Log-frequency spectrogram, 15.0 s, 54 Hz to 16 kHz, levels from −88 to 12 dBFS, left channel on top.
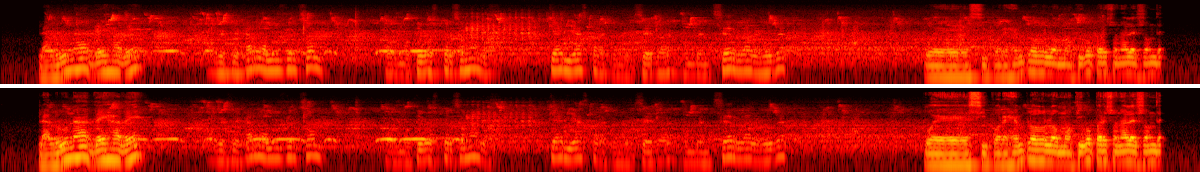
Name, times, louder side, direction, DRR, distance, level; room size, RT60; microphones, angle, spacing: sound 1, 0.5-13.8, left 1 dB, 80° left, 0.9 m, -38 dB
voice 1, 0.5-1.8 11.6-14.5, right 6 dB, 40° right, 0.3 m, -28 dB
voice 2, 2.6-4.1 4.8-6.3 6.5-9.9, left 3 dB, 45° left, 0.6 m, -38 dB
3.8 x 2.1 x 2.4 m
head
